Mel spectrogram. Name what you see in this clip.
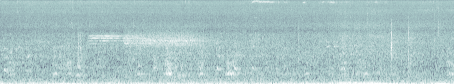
medium-sounding engine, large-sounding engine, car horn, dog barking or whining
